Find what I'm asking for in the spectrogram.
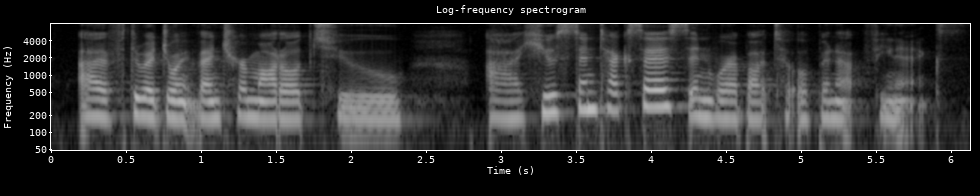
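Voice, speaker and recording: Recorded very cleanly against a silent background, a woman with a Spanish accent speaks at a moderate pace. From Mexico, moved to Utah at eleven. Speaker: business owner. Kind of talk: interview conversation.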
